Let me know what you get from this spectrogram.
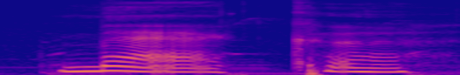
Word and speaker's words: mechanism: The word mechanism has four syllables and pronounced as mechanism. Let's go through it step by step. Number one, the first syllable, mech, is stressed. The e here has a short e sound, as in the word bed. So it's mech. Make sure to give this syllable emphasis.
